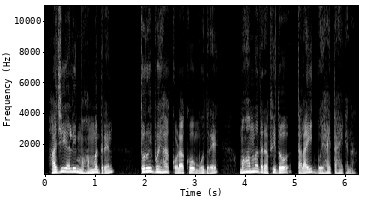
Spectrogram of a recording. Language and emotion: Santali, neutral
